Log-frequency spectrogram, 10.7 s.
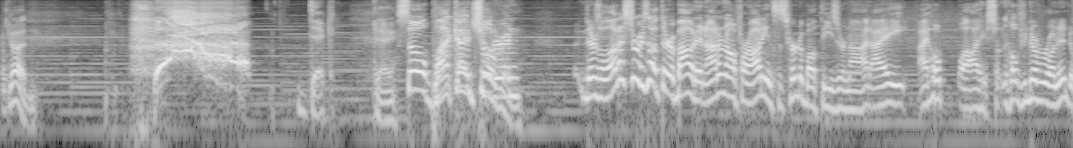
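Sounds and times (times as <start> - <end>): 
speech: 0.1 - 0.5, 1.5 - 1.8, 3.0 - 10.7
vocal imitation of an inhaled scream: 1.3 - 2.5.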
